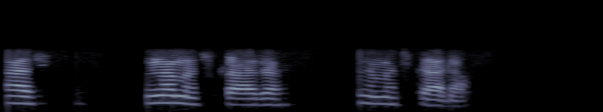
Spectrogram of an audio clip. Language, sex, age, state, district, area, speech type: Sanskrit, female, 18-30, Delhi, North East Delhi, urban, conversation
